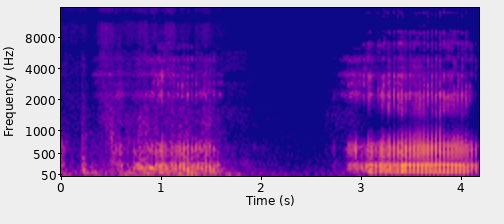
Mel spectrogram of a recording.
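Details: English Bulldog asleep, snoring: two long rough rattling snores, each over a second, with a quiet breathy pause between them and a buzzing, vibrating texture.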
